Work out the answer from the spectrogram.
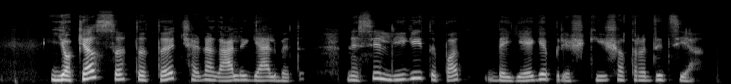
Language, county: Lithuanian, Kaunas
